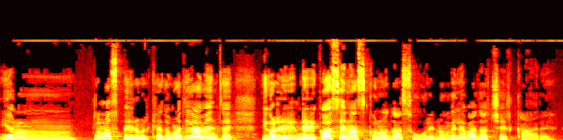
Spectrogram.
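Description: Against a quiet background, a woman speaks at a fairly quick pace with a high pitch and lively intonation. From Naples, Capodichino; Naples. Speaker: singer; interview guest. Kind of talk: interview. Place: studio. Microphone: lapel.

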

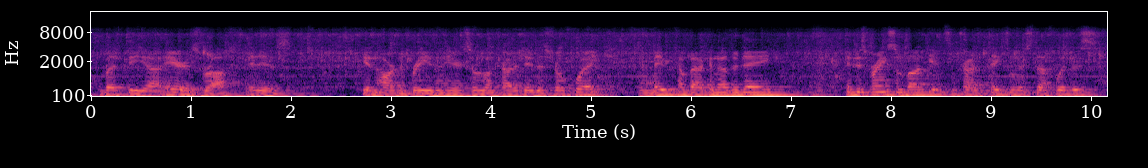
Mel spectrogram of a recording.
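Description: A man speaks in a monotone, flat way at a fairly quick pace over noticeable background noise. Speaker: gold prospecting vlogger. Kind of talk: casual vlog commentary. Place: tunnel cave. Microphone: phone near.

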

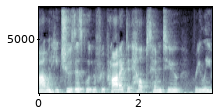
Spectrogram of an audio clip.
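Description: A woman's fairly low-pitched, bright, sharp voice in a monotone, flat delivery, with audible room echo. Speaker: lifestyle vlogger. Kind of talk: casual vlog chat. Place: kitchen. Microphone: phone near.

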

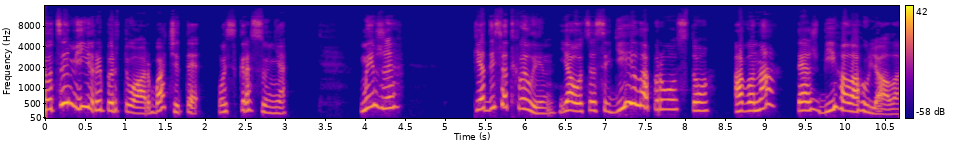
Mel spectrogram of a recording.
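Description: A woman's high voice with very wide pitch swings, a very slow pace and long, frequent pauses, in a very clean recording with a silent background and a dry, close sound with no echo. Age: 70s. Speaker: retired video blogger. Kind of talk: casual monologue to camera. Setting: outdoors in the yard.

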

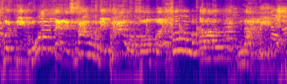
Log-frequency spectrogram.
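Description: Speaking at a very slow pace, a man is heard with audible room echo and loud background noise. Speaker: speaker. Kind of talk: sermon. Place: church.

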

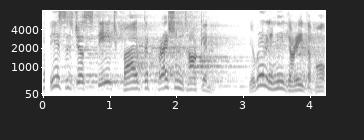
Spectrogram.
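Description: Putting on a character voice, a man speaks at an extremely high pitch and a moderate pace, with light background noise and a clear echo. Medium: comedy sketch. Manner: dry, matter-of-fact.

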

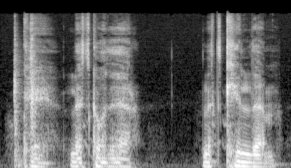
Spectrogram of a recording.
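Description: Delivered in a put-on character voice with vocal fry, the speech moves at a fairly slow pace with little pitch movement.

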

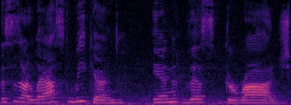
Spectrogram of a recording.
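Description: Light background noise behind a female voice. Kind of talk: casual vlog tour narration. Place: garage. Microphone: phone near.

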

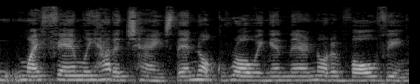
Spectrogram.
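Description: A woman speaks with an Australian accent over light background noise. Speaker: women's health entrepreneur. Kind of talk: personal vlog monologue. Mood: reflective, grateful. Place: home room. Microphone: phone near.

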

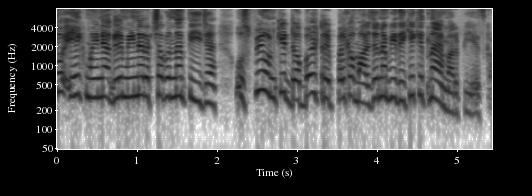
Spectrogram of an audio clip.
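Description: An extremely high-pitched woman talks at a moderate pace with hardly any pauses. Her pitch varies in an ordinary way against a quiet background. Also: dry sound with no echo. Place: shop. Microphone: lapel.

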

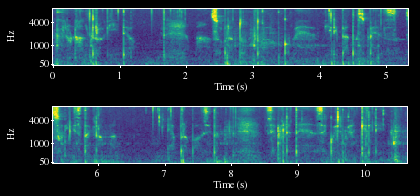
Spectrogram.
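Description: A woman whispers in a soft-spoken voice with a gentle tone. Her speech has long, frequent pauses. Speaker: ASMR creator. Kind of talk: soft-spoken casual chat. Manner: soft close whisper, slow and gentle. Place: home room.

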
